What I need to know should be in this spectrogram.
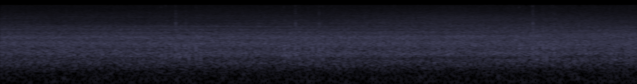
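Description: A shallow stream trickles and babbles over rocks.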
